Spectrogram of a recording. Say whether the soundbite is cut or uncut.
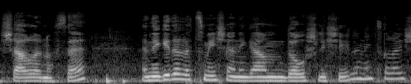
uncut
